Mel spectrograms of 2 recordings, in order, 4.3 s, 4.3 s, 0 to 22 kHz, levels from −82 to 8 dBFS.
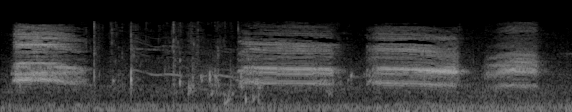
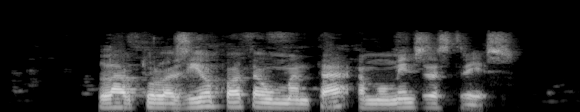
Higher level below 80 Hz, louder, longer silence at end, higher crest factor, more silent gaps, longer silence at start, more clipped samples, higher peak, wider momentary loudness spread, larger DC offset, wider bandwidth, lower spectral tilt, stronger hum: first, -48 dBFS vs -60 dBFS; second, -28 LUFS vs -15 LUFS; second, 0 s vs 0.5 s; about the same, 16 dB vs 14 dB; neither; second, 0 s vs 0.75 s; neither; second, -14 dBFS vs 0 dBFS; first, 14 LU vs 8 LU; neither; first, 11.5 kHz vs 8 kHz; second, -1 dB/octave vs -4.5 dB/octave; neither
